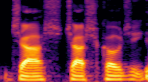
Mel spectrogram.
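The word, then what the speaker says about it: Okogie: How do you say his name? – Josh Okoji.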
